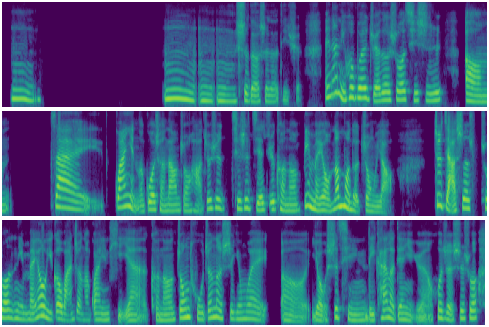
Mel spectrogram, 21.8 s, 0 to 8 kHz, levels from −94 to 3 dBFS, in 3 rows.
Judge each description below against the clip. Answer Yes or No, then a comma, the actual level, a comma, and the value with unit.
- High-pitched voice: Yes, high, 205 Hz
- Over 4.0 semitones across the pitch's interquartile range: Yes, average, 5.1 semitones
